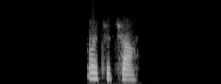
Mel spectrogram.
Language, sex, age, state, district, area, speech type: Dogri, female, 30-45, Jammu and Kashmir, Udhampur, urban, conversation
